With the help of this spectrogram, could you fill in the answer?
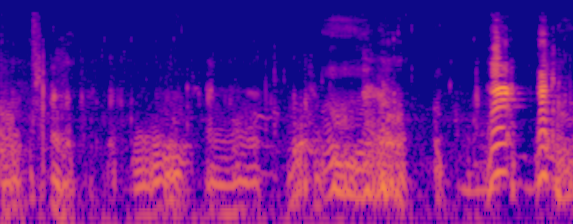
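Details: Westie puppies at play with parent dogs, giving short throaty growls and grumbles in quick runs, ending in two sharp high squeaks or yelps.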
